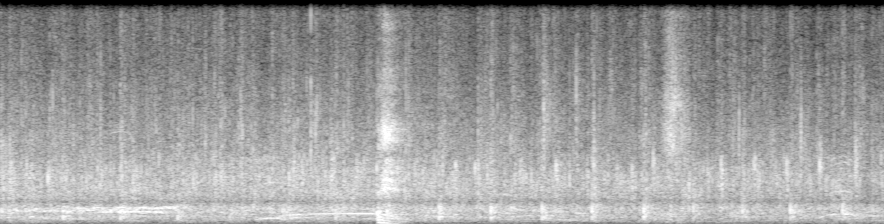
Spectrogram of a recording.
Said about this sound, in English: Would you clap your hands and thank God?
